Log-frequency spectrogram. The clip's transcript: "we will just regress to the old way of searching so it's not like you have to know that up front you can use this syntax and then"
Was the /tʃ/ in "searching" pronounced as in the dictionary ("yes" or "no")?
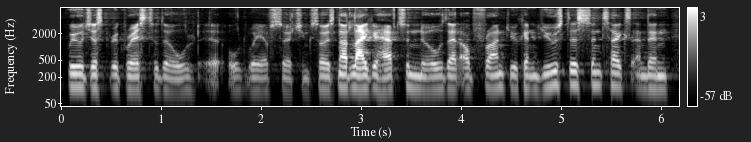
yes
